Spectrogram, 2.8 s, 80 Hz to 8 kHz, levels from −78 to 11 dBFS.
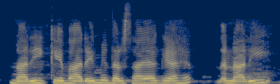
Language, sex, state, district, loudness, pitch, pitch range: Hindi, female, Uttar Pradesh, Budaun, -14 LUFS, 215 Hz, 205-225 Hz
